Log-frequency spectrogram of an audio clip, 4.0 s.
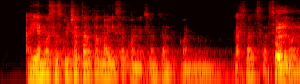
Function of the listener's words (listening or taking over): taking over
